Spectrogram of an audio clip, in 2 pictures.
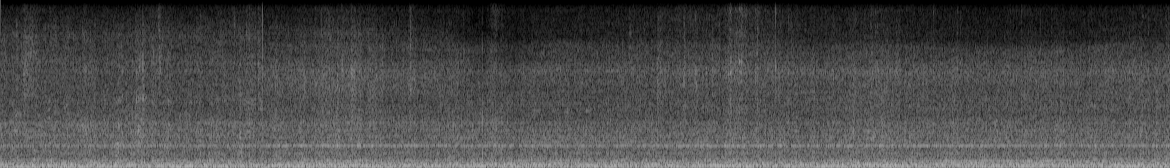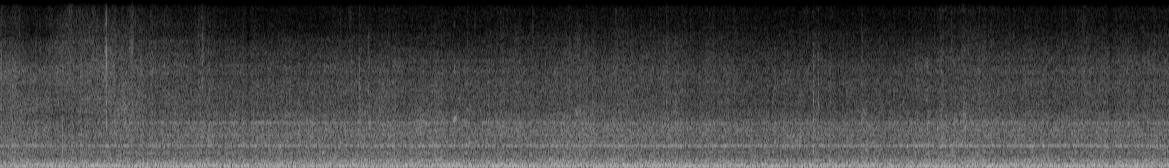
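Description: Jet engines roar steadily with a loud, deep rumble, heard from inside an airliner cabin.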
